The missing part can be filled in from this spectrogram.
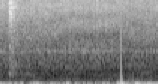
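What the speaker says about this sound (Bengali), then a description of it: "এখানে কচুটা ফ্রাই করতে বসিয়ে দিয়েছি।" Taro frying in mustard oil makes a short, close, steady sizzle with one sharp knock partway through and no voices.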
